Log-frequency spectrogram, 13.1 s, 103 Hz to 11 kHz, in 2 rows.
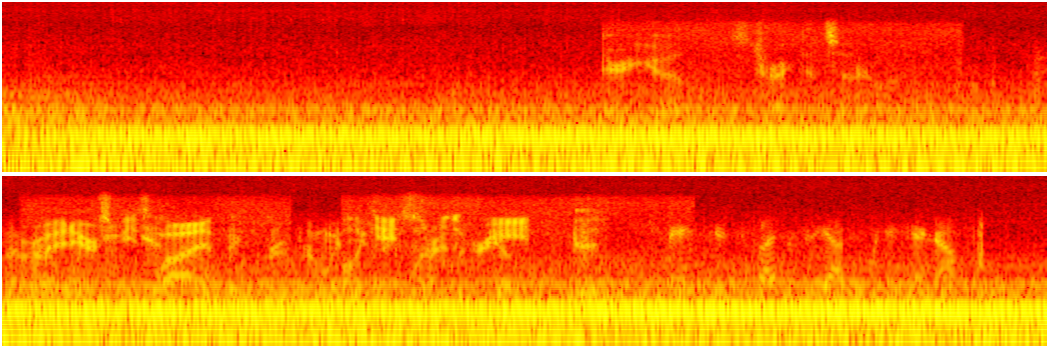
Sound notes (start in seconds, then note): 0.3 plane engine roaring; 8.4 radio chatter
